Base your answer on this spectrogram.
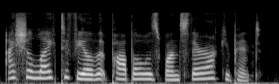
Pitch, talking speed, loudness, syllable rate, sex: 255 Hz, 235 wpm, -16 LUFS, 5.5 syllables/s, female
